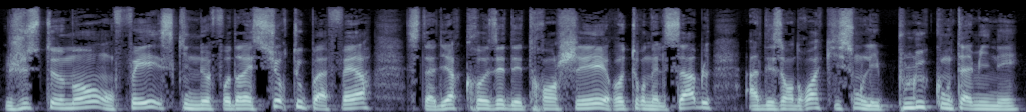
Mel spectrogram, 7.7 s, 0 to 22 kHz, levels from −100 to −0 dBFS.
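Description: No technical faults are audible.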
